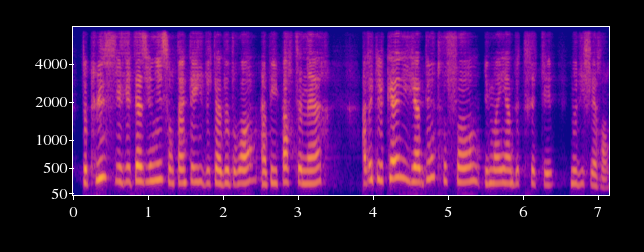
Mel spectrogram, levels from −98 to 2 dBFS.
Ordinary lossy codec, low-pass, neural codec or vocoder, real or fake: none; 7.2 kHz; codec, 24 kHz, 1 kbps, SNAC; fake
